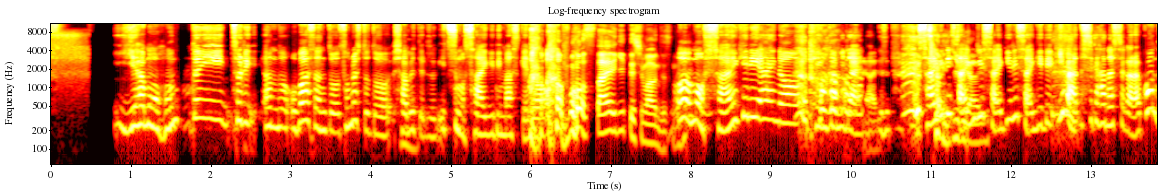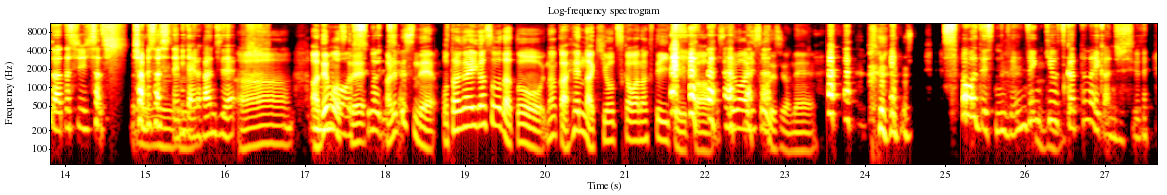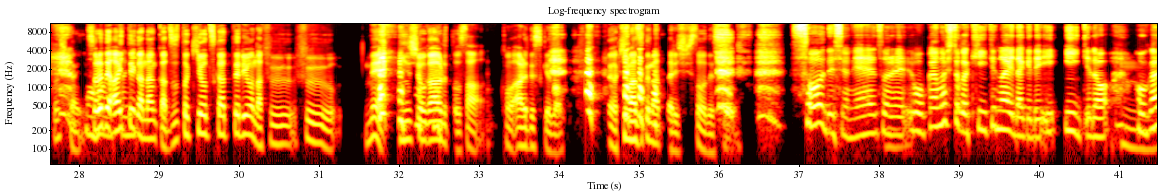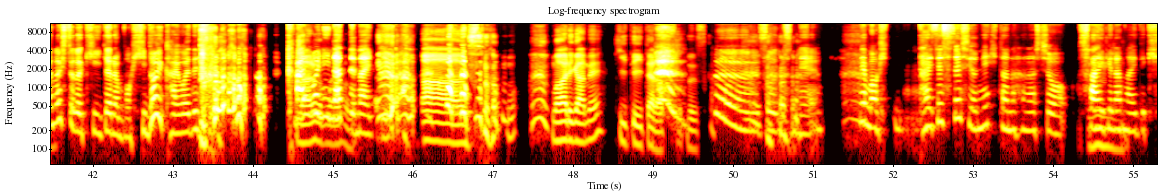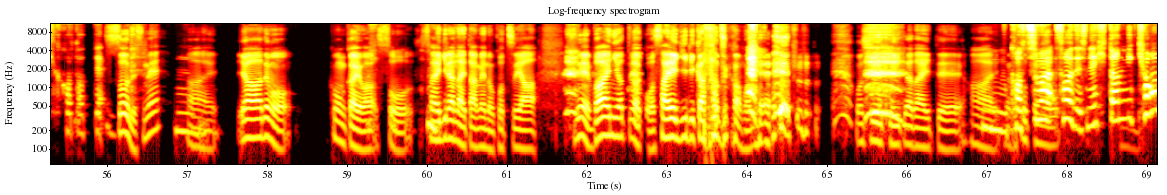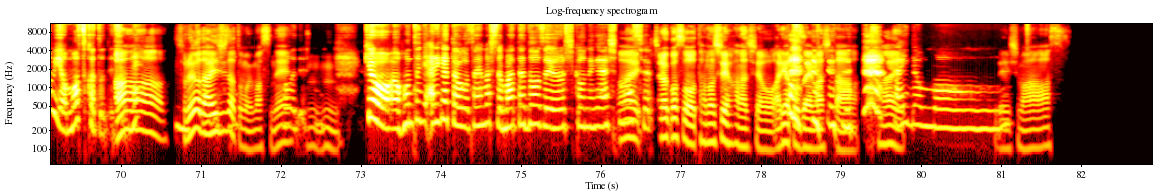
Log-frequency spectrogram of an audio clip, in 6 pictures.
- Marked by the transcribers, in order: other noise; laughing while speaking: "あ、あ"; laugh; "しゃべらせて" said as "しゃべさせて"; laugh; laugh; laugh; tapping; laugh; laugh; laughing while speaking: "その"; laugh; laugh; chuckle; laugh; laughing while speaking: "遮り方とかもね"; laugh; chuckle; laugh
- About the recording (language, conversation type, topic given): Japanese, podcast, 相手の話を遮らずに聞くコツはありますか？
